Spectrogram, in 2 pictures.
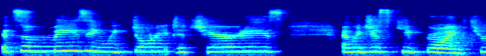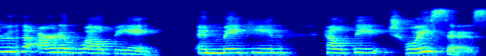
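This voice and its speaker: A woman talks at a moderate pace in a high pitch with an American accent. Her tone is bright and sharp, and her voice is raised and projected. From Minnesota. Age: 40s. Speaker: network marketing presenter. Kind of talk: sales pitch. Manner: animated.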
